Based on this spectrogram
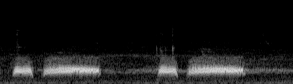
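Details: Morning song of a caged spotted dove used to stimulate other doves: two phrases, each a short coo followed by a longer steady purring coo, clear and loud.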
